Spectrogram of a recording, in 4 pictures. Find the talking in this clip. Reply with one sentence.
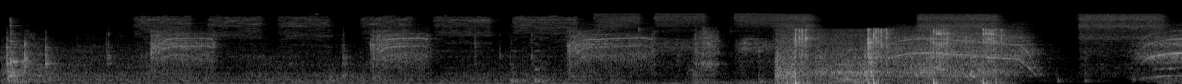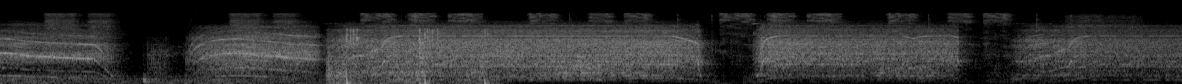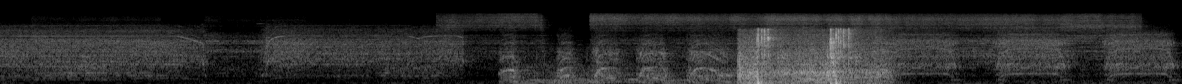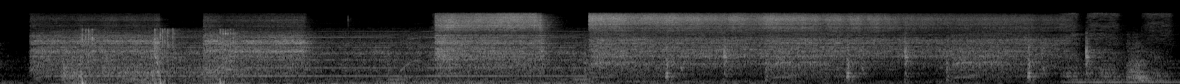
You can't hear the talking here.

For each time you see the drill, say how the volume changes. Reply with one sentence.
The drill can be heard from 0.0 to 47.2 s, getting louder then quieter.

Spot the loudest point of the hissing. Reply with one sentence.
The volume of the hissing peaks at 40 seconds.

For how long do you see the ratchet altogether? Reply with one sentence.
You can hear the ratchet for 8 seconds altogether.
